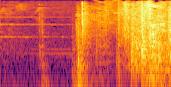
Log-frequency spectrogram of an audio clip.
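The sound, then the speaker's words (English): A cupboard door slamming in a kitchen: soft sustained tones give way to a sudden hard bang, followed moments later by a louder burst of rattling, clattering noise. “is distracted from the empty spinning bowls by a cupboard door slamming.”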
